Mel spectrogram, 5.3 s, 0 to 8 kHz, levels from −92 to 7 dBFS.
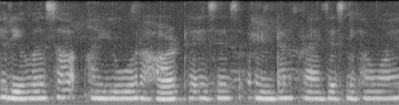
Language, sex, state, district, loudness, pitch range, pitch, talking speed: Hindi, female, Bihar, Purnia, -15 LUFS, 195-205 Hz, 195 Hz, 100 wpm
